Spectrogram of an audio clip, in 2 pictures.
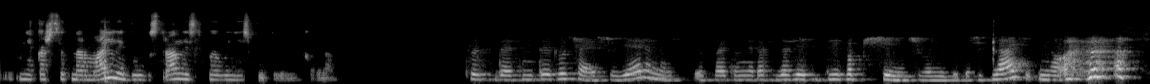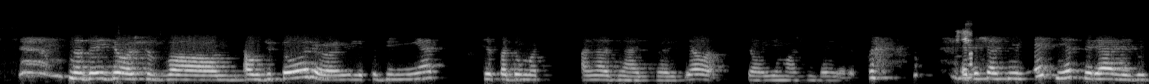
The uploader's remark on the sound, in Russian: У нас собралась интересная компания - как раз те самые двадцатилетние. У нас могут быть неполадки со звуком - но мы только учимся.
